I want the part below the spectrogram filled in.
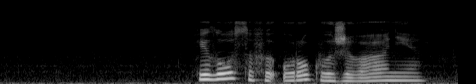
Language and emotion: Russian, sad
